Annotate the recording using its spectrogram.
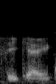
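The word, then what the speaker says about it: Székely: He goes by Louis C.K., and he's his last name is pronounced, it's spelled differently. It's than C.K., but it's pronounced C.K.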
